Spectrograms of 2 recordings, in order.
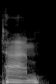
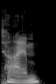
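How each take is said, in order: First: The vowel is a single flat sound. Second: The vowel glides as a diphthong. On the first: "people with a more Southern intonation will just say time" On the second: "If I say time, right? Yeah. There's a diphthong there"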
